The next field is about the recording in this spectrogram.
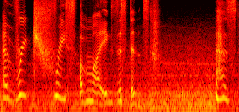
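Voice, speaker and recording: A woman playing a proud, bitter fallen singing film star in a video game, with slow theatrical delivery. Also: high-pitched, animated, background noise, exaggerated voice. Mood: cold resolve. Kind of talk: dramatic video game voice acting.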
